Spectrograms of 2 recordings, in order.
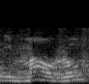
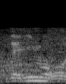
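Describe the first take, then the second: First: The surname is pronounced the Italian way. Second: The surname is pronounced the French way. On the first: This is the original form of the name. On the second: This is the everyday stage version of the name.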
